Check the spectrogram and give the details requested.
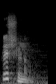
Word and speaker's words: कृष्ण: बंधुओं कई लोग इस नाम को अशुद्ध बोलते हैं, कई लोग कृष्ण बोलते हैं, कई लोग कृष्ण बोलते हैं, कोई कृष्णा बोलता है। भगवान का नाम शुद्ध उच्चारण करो, नाम क्या है? कृष्ण, भगवान, जय श्री कृष्ण।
